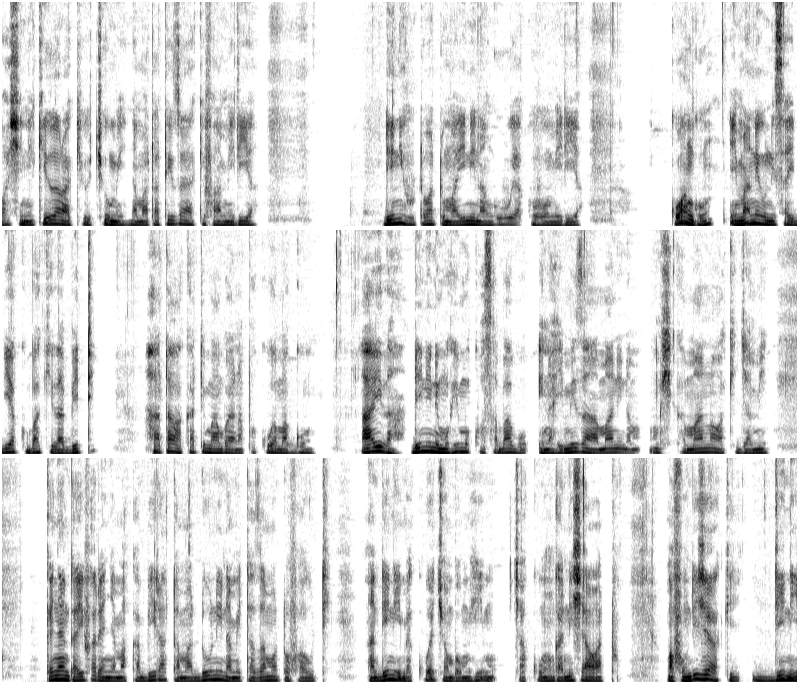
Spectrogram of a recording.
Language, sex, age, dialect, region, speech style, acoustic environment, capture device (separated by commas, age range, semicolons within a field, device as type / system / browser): Swahili, male, 25-34, Kenya - Mombasa, Kenya, relaxed, nature, mobile / Linux / Chrome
